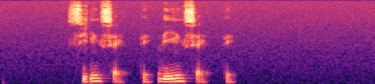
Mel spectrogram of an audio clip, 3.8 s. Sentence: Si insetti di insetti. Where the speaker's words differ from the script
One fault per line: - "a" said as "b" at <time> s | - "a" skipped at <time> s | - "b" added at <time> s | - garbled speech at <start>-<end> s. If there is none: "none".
none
